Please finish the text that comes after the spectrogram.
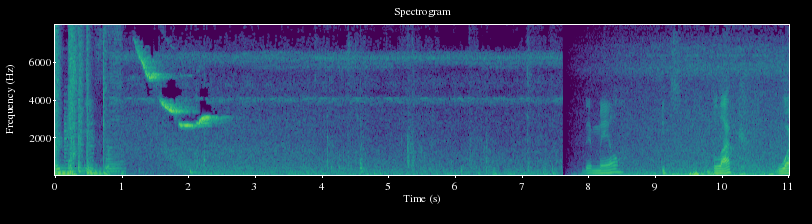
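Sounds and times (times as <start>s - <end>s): bird whistling falling notes: 1.2s - 2.7s.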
